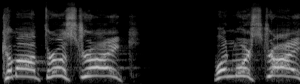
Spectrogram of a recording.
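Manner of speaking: put-on, sarcastic, very high-pitched yelling. Retelling what parents yell at a pitcher mid-game: imitating parents yelling. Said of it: "my favorite thing for parents to yell".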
